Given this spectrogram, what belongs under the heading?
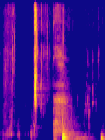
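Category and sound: food or drink, sipping tea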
